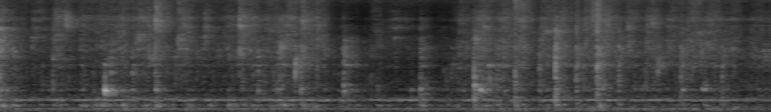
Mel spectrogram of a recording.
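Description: A spoon stirring egg in a plastic measuring jug, knocking and scraping against the sides in irregular clicks and taps, the sharpest about a second in.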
